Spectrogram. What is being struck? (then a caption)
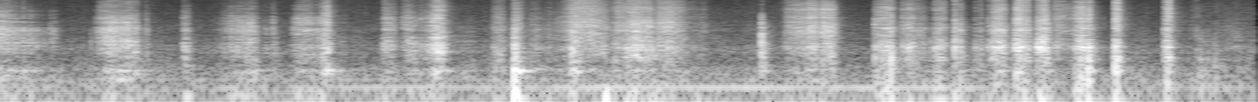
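Waxed paper drink cup with plastic lid. A large waxed paper drink cup with a plastic lid has its side and top edge scratched with fingernails and a thin stick. Short bursts of dry, raspy scratching come in an uneven rhythm, broken by sharp, bright ticks and a low steady hum underneath.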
